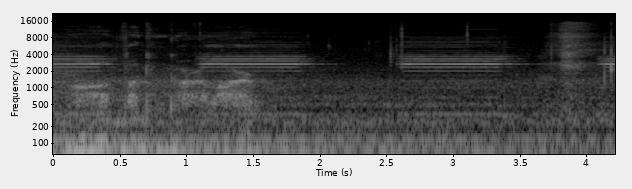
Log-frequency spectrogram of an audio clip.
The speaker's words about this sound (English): Oh, fucking car alarm. God damn it. That happens every day.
